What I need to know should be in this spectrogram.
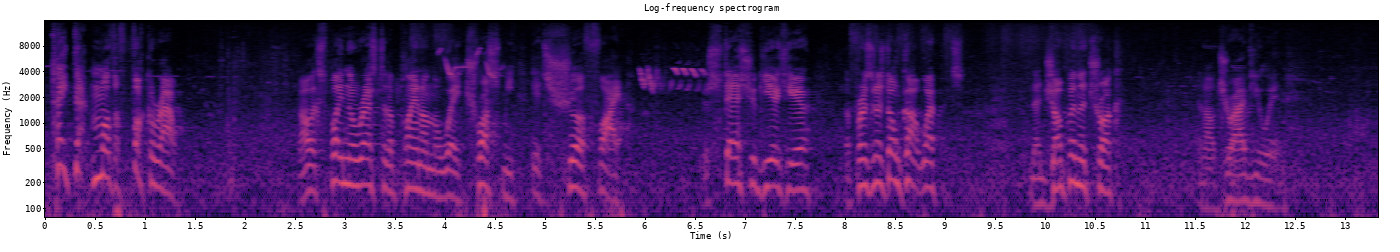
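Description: A man speaks calmly, close by, in a gruff voice.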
